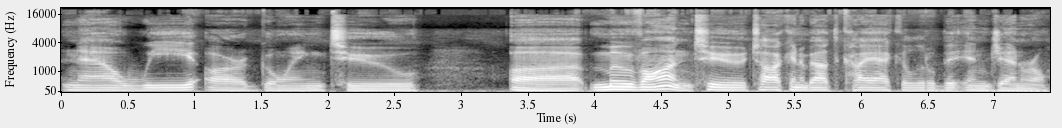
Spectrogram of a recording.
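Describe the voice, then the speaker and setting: This man talks at a very slow pace in a fairly low pitch. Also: dry sound with no echo. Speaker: kayak fishing vlogger. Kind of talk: casual vlog talk. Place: garden. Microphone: phone near.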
